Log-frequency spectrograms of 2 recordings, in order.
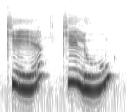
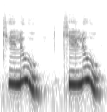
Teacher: л произносится мягко Но дальше всё-таки идёт буква у а не буква Ю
